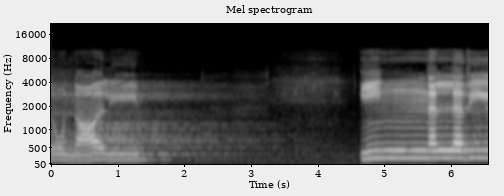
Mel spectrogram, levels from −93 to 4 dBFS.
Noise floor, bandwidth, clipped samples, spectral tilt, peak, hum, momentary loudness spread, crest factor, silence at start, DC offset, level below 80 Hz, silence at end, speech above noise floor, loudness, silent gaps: -61 dBFS; 10.5 kHz; under 0.1%; -3.5 dB/octave; -2 dBFS; none; 15 LU; 22 dB; 0 s; under 0.1%; -76 dBFS; 0 s; 39 dB; -20 LUFS; none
